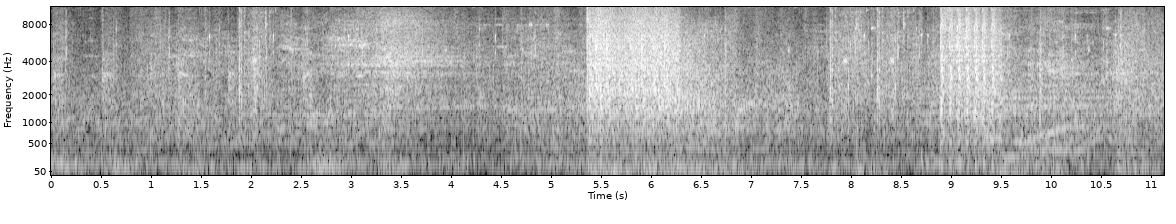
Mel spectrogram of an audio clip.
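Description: Heavy magnum shots fired in the video game Resident Evil Revelations, a few loud booming blasts standing out over dense, busy game sound and music without any voices.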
